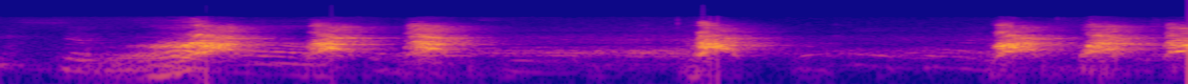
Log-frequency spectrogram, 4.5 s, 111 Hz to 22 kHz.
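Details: A West Highland White Terrier puppy, about 12 weeks old, barks at a spinning bowl in bright, yappy, high-pitched, clipped bursts, often two or three close together with brief pauses, over a faint room hum.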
